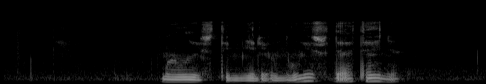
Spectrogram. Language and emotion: Russian, neutral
